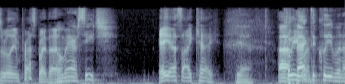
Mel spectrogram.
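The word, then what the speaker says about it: Asik: Is there a pronunciation course? You got Asic. I was really impressed by that. Omer Asic.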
